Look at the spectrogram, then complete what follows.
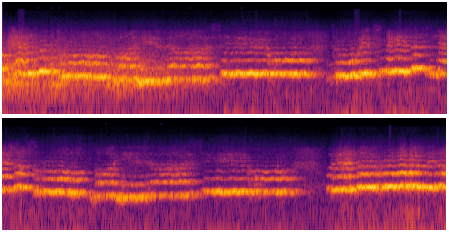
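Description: A woman singing a slow melody with long held notes, in phrases with short breaks between them.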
